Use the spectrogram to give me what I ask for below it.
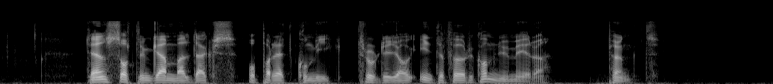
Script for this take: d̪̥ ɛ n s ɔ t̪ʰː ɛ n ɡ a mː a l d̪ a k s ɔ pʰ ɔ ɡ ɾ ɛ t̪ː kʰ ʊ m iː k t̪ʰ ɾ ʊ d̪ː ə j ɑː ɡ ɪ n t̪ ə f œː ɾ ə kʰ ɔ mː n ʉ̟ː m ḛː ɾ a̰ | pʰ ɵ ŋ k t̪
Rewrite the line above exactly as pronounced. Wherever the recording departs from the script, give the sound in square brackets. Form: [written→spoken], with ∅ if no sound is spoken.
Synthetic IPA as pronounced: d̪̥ ɛ n s ɔ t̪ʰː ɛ n ɡ a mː a l d̪ a k s ɔ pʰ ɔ [ɡ→∅] ɾ ɛ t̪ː kʰ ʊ m iː k t̪ʰ ɾ ʊ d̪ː ə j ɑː ɡ ɪ n t̪ ə f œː ɾ ə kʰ ɔ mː n ʉ̟ː m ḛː ɾ a̰ | pʰ ɵ ŋ k t̪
